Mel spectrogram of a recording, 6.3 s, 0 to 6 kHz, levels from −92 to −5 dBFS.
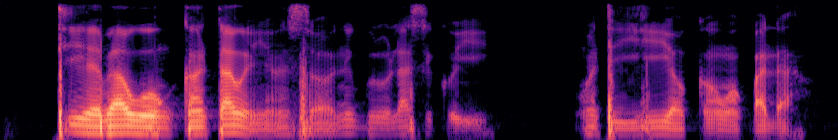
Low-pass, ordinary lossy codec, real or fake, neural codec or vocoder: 5.4 kHz; none; real; none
